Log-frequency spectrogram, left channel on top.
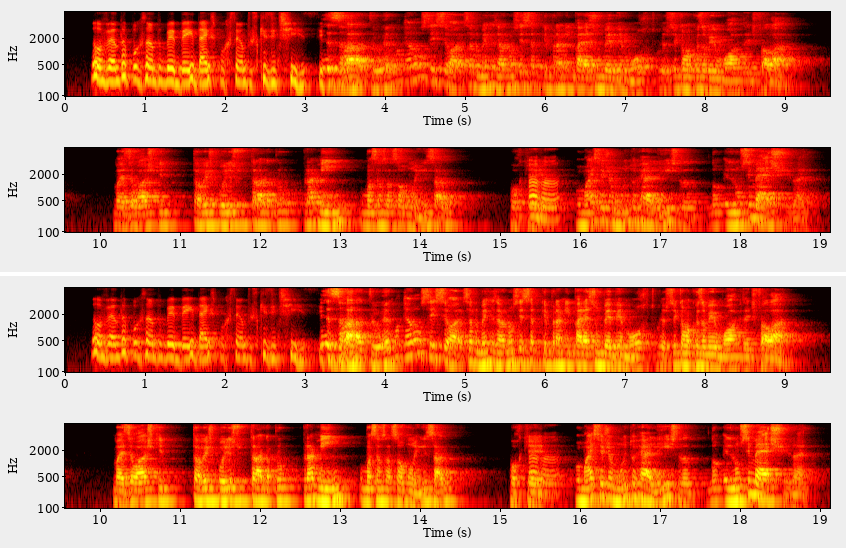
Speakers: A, on the left; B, on the right.
A: noventa por cento bebê e 10% esquisitice.
B: Exato. Eu, não- eu não sei se, ó, sendo bem sincero, eu não sei se é porque pra mim parece um bebê morto. Eu sei que é uma coisa meio mórbida de falar, mas eu acho que talvez por isso traga pro, pra mim uma sensação ruim, sabe? Porque
A: Aham.
B: por mais que seja muito realista, não- ele não se mexe, né?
